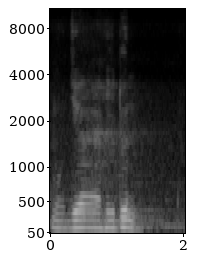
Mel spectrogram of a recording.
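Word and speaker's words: مجاهدون: Kenapa ini dibaca mu? Kenapa enggak mi? Kenapa enggak ma? Karena patokannya seperti itu. Nanti ada disebutkan patokan-patokan lagi. Ini bacanya adalah mujahidun, yang artinya adalah orang yang berjihad.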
